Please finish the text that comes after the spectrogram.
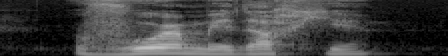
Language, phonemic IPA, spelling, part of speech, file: Dutch, /ˈvormɪdɑxjə/, voormiddagje, noun, Nl-voormiddagje.ogg
- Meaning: diminutive of voormiddag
